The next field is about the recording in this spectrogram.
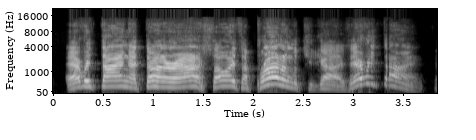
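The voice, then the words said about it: Imitates a movie character's voice. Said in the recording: “a pretty good Tony Montana imitation”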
